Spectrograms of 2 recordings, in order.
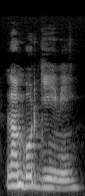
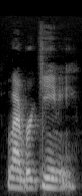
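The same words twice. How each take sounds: First: It is said with an Italian pronunciation. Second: It is said in an American accent, r pronounced. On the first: "in Italian it's something like Lamborghini" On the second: "In American English, the R is pronounced"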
